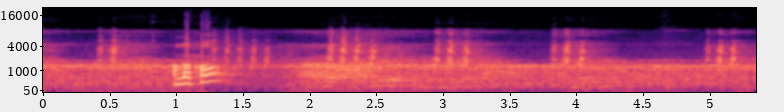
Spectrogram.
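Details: A pet common myna, prompted by a person's voice to say words like "baba" and "Allah", gives a loud, wavering, speech-like phrase, then softer chattering notes and short raspy bursts.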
